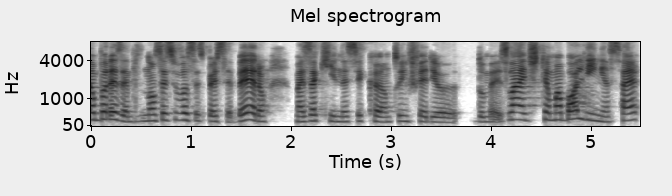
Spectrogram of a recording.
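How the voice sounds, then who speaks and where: Her tone bright and sharp, a woman talks at a fairly quick pace with a fairly high pitch and ordinary pitch variation. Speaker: biology researcher and lecturer. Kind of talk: lecture. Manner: fast.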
